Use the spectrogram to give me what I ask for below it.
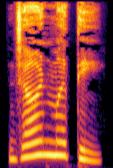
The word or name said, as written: ಜಿನಮತ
